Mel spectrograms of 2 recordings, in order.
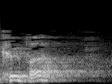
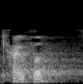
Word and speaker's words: Cowper: And if you know your hymn writers, you will know that William Cooper, some people pronounce it Cowper, C-O-W-P-E-R, he was a depressive for most of his life.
